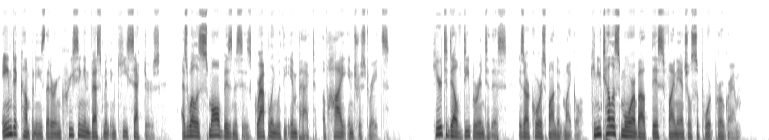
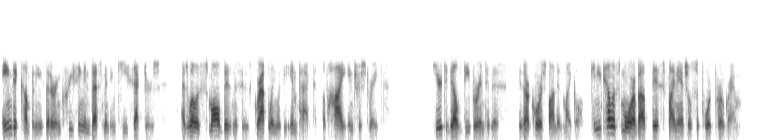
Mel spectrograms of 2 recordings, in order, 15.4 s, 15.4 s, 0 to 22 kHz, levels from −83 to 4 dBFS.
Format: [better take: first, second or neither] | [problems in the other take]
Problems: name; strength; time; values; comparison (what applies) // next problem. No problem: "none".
first | phone-call audio; poor line; nothing above 3 kHz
